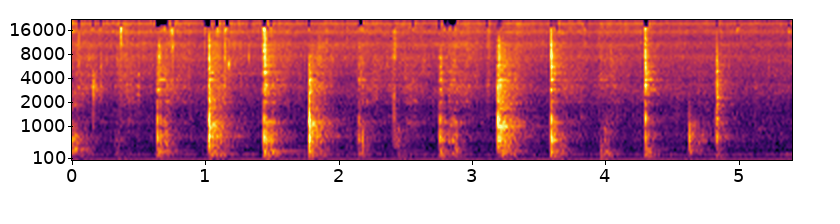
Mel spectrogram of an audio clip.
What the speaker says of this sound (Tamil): இதில் ரைஸை போட்டு கிளறிடுவோம்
